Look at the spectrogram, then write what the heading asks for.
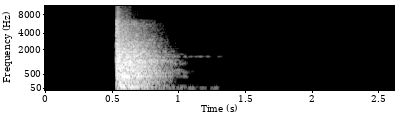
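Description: A closet door slams shut once with a loud, close bang, its wooden rattle fading within a second, followed by silence and a faint knock at the very end.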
